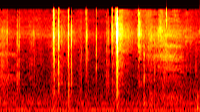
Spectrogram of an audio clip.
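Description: Thin clear plastic sleeve crinkling as a screen protector is taken out of it by hand: a string of scattered sharp crackles, the loudest about a second in.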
